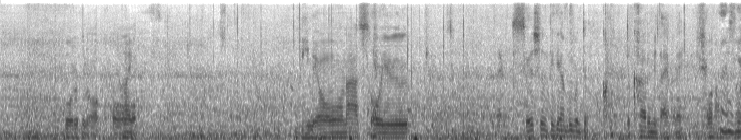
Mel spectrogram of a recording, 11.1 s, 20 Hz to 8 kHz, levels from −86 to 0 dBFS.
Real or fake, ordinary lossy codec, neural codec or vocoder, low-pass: fake; none; codec, 16 kHz, 4 kbps, X-Codec, HuBERT features, trained on balanced general audio; 7.2 kHz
